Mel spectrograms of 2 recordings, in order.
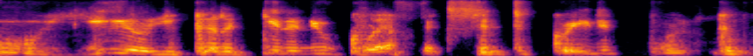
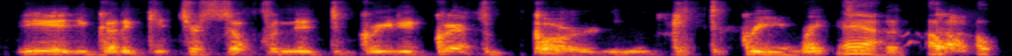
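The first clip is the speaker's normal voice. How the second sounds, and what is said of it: Imitates another person's voice. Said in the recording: “Hulk Hogan and Macho Man as tech support guys ... you can do the fucking voice ... Macho Man tech support”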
